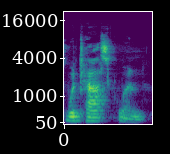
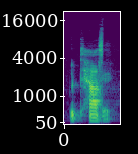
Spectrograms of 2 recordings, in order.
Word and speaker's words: Wetaskiwin: Derryl is from Alberta, I don't want to mispronounce the name of the town, Derryl. It's Wetaskiwin. Wetaskiwin.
